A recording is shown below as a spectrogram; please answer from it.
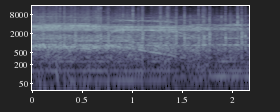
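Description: Large arena crowd cheering and clapping: a dense, steady mass of many voices, high held calls and applause.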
